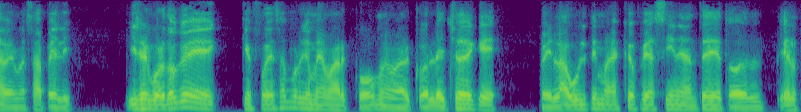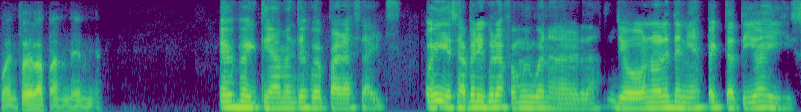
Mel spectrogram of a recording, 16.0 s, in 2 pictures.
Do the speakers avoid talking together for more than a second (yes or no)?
yes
